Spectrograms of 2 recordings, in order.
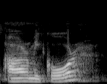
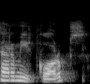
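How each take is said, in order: First: "Corps" pronounced "cor", p and s dropped; silent final letters. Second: "Corps" said as "corps" with audible p and s; wrongly sounded final letters. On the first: Teacher repeats the correct term, "Corps" ending on r. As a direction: slowly say "Corps" without its last two letters. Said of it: "no se pronuncian estas dos últimas letras". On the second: Teacher showing the mistake, "Corps" said like "corpse". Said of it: "Porque si dices Army Corps". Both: Shown as a demonstration.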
